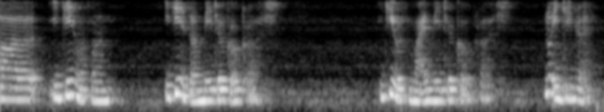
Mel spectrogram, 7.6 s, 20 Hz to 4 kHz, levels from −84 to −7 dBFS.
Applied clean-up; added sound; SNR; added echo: none; none; none; reverberation time 0.2 s.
